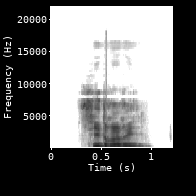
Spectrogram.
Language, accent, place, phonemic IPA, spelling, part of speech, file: French, France, Lyon, /si.dʁə.ʁi/, cidrerie, noun, LL-Q150 (fra)-cidrerie.wav
- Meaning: 1. cider-makers 2. cider house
